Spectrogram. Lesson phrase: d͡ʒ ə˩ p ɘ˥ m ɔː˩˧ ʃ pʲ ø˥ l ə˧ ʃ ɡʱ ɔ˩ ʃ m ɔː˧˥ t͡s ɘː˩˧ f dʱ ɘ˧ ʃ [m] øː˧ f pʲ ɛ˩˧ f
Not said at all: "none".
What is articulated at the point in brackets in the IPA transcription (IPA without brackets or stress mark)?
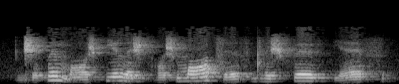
f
